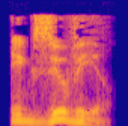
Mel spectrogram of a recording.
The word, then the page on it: exuvial: British English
